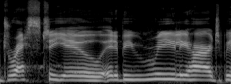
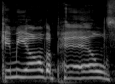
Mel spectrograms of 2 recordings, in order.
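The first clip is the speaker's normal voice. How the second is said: high, buzzing dog voice with an odd accent; 6 semitones higher than usual. Imagining a dog on drugs, the speaker voices it: dog voice with an accent. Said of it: "I don't know why he has that accent".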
